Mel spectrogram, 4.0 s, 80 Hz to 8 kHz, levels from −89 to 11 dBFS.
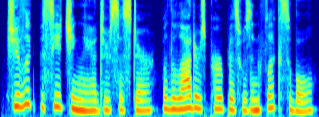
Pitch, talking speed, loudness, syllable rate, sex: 230 Hz, 180 wpm, -17 LUFS, 6.1 syllables/s, female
